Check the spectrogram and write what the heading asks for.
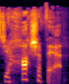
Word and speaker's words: Jehoshaphat: But both of those pronunciations, if you go back to the original Hebrew, are wrong. It's Jehoshaphat.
